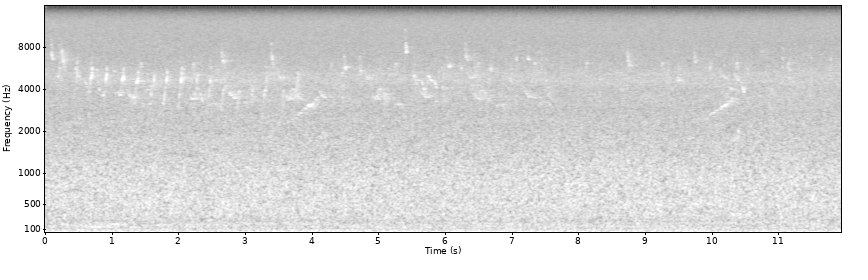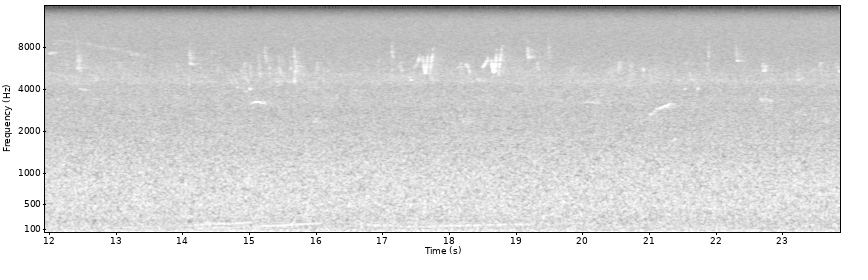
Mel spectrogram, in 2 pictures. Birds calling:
Clay-colored Thrush (Turdus grayi)

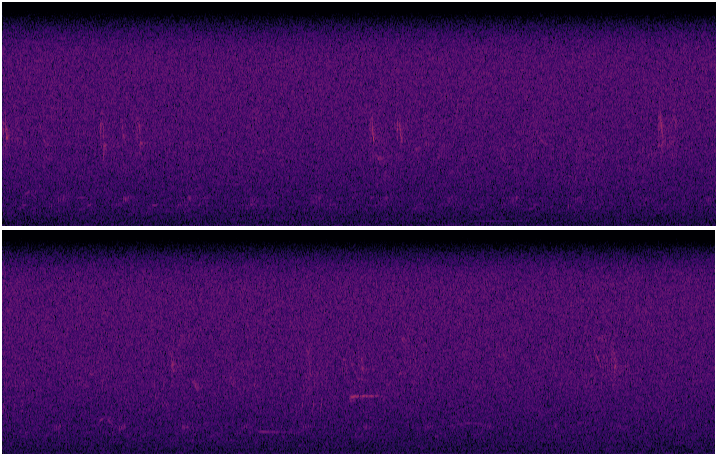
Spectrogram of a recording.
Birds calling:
Keel-billed Toucan (Ramphastos sulfuratus), Yellow-crowned Euphonia (Euphonia luteicapilla)

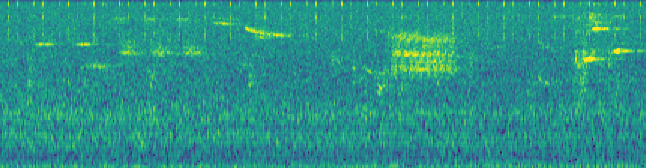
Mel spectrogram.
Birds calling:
Song Sparrow (Melospiza melodia), Common Grackle (Quiscalus quiscula), Red-winged Blackbird (Agelaius phoeniceus)

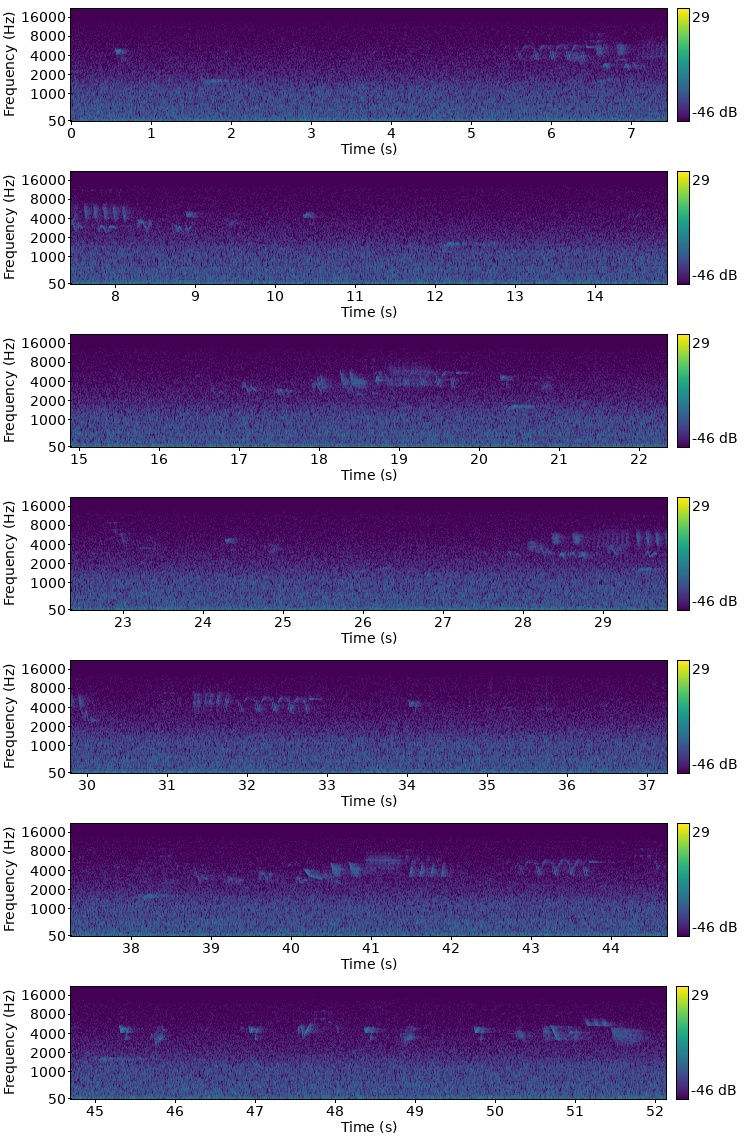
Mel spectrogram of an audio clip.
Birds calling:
Western Tanager (Piranga ludoviciana), MacGillivray's Warbler (Geothlypis tolmiei), Dusky Flycatcher (Empidonax oberholseri), Fox Sparrow (Passerella iliaca), Mountain Chickadee (Poecile gambeli), Mountain Quail (Oreortyx pictus)

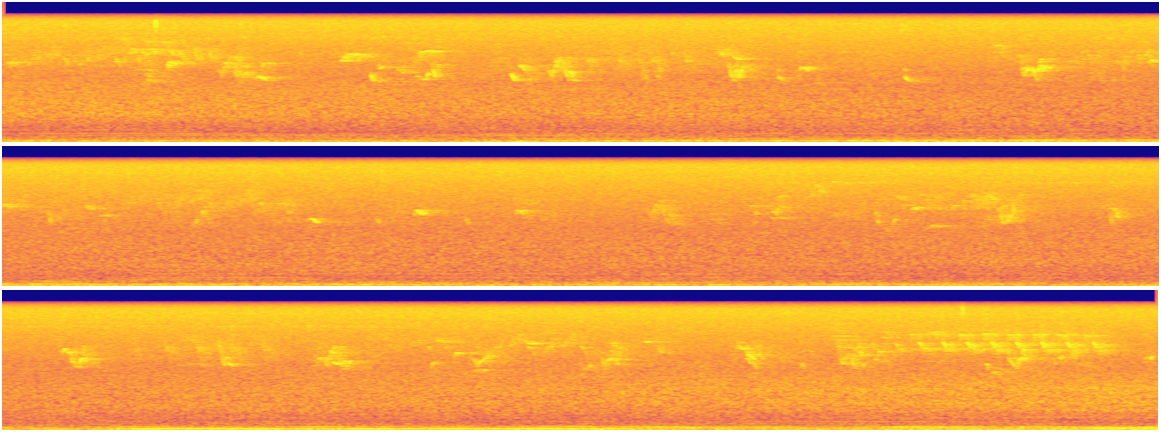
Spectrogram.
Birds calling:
Gray Catbird (Dumetella carolinensis), Ovenbird (Seiurus aurocapilla), Red-eyed Vireo (Vireo olivaceus)

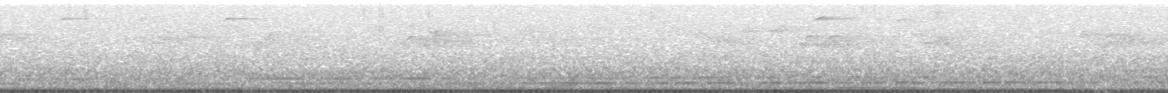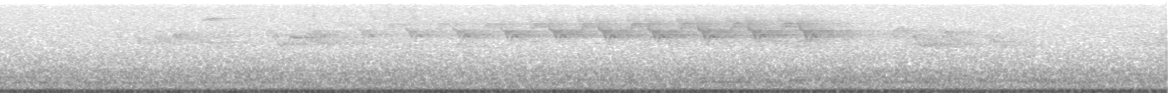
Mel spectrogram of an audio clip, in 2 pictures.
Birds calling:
Red-eyed Vireo (Vireo olivaceus), Black-capped Chickadee (Poecile atricapillus), Ovenbird (Seiurus aurocapilla)

